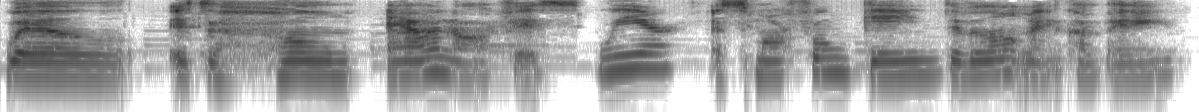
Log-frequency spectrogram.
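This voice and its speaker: A woman telling a dramatized first-person story, speaking in a calm, firm and cool manner. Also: mid-range voice, takes it slowly, faint music behind. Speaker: narrator and homeowner in the story.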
